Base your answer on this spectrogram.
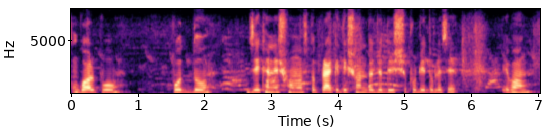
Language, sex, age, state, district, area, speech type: Bengali, female, 30-45, West Bengal, Birbhum, urban, spontaneous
